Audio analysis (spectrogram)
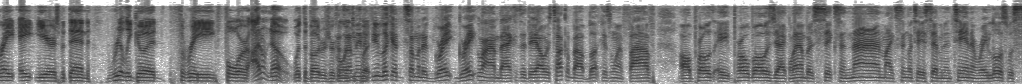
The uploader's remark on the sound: The guys finish up their show live from WFNZ's Street Turkeys event.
